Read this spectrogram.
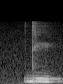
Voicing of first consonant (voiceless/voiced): voiced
